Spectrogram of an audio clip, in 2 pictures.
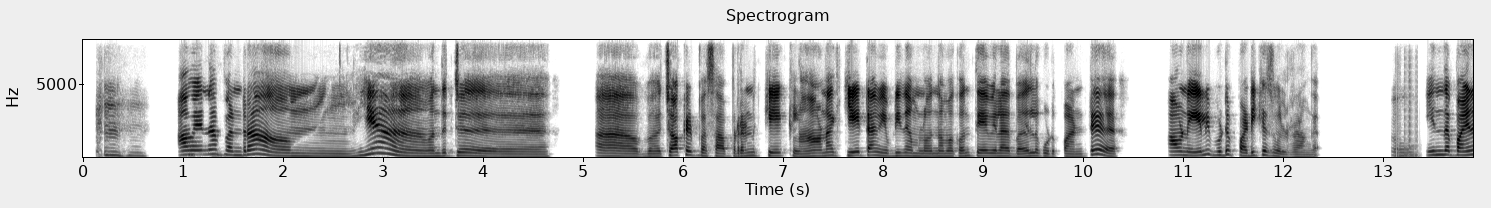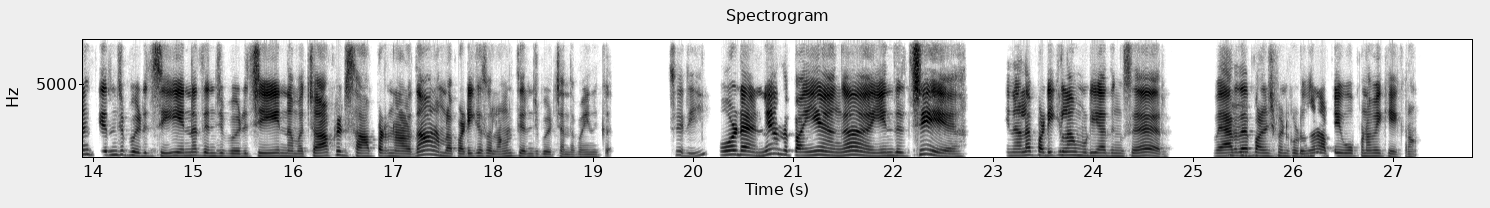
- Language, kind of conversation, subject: Tamil, podcast, மாணவர்களின் மனநலத்தைக் கவனிப்பதில் பள்ளிகளின் பங்கு என்ன?
- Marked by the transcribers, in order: other noise; drawn out: "பண்றான்? ஏன் வந்துட்டு"; in English: "சாக்லேட் பார்"; in another language: "சாக்லேட்"; in English: "பனிஷ்மென்ட்"; in another language: "ஓபன்னாவே"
